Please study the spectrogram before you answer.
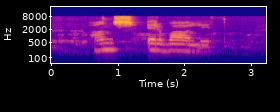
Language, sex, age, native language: Icelandic, male, 10, Icelandic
